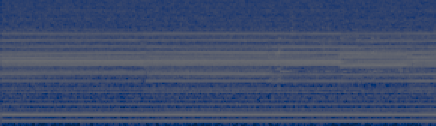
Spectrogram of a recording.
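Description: A faint, steady electrical hum at one unchanging pitch with many overtones.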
